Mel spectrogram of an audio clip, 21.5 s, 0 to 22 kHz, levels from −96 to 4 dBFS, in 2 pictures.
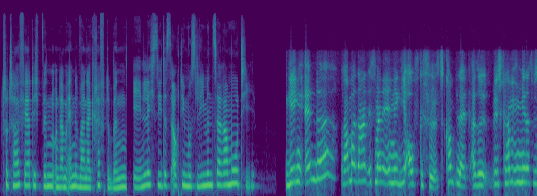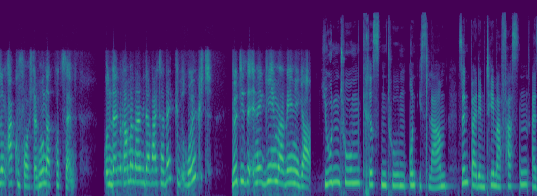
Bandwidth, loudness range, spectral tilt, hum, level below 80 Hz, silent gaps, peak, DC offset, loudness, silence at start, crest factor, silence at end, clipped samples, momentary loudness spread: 16.5 kHz; 2 LU; -5 dB/octave; none; -64 dBFS; 5.57-5.70 s, 12.69-12.77 s; -12 dBFS; under 0.1%; -29 LUFS; 0.05 s; 16 dB; 0 s; under 0.1%; 7 LU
